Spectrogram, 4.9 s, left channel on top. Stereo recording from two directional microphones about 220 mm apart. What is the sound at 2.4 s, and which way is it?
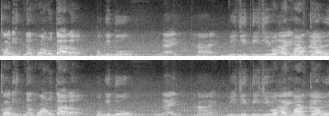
Speech, 25° right (ahead or behind).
